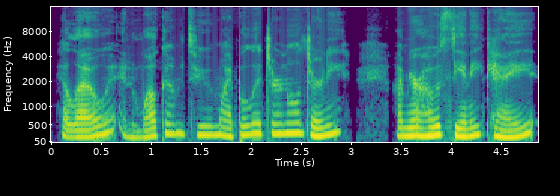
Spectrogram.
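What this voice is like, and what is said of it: Congested, sinus-affected voice. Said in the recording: “Please excuse my voice. ... I've been dealing with a little sinus thing here lately.”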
